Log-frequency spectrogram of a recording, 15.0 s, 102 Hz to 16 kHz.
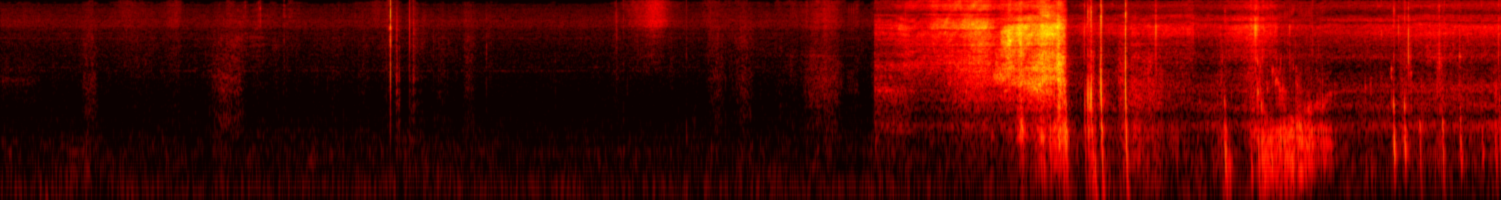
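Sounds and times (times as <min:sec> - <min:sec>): stomach growling: 0:08.9 - 0:15.0.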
